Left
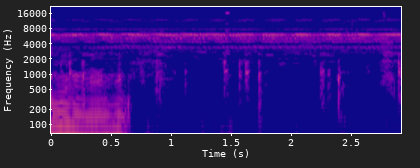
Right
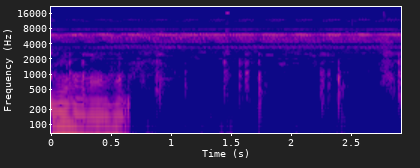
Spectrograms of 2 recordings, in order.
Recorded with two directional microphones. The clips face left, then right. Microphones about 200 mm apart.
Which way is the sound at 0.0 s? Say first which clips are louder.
Right 4 dB; 20° right (ahead or behind).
